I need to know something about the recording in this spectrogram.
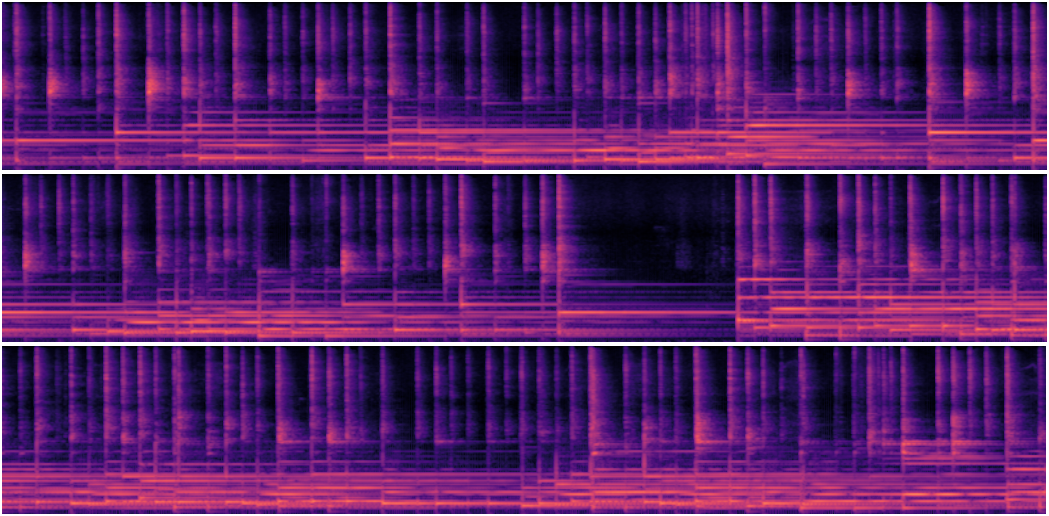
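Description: Avalon Instruments handpan in the D Ashakiran scale, played with the hands: a steady run of struck, ringing steel notes. About sixteen seconds in the playing stops and the notes ring out, then it starts again suddenly about two seconds later.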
